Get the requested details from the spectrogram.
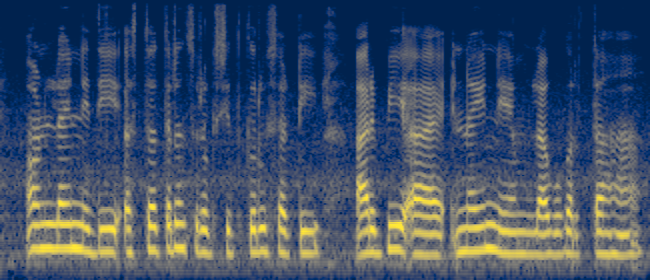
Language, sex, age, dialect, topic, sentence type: Marathi, female, 31-35, Southern Konkan, banking, statement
